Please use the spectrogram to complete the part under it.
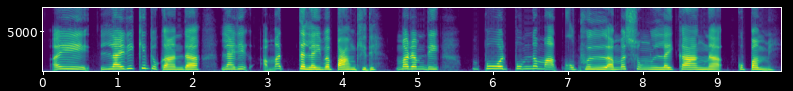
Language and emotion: Manipuri, disgusted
